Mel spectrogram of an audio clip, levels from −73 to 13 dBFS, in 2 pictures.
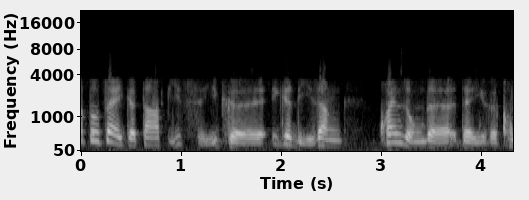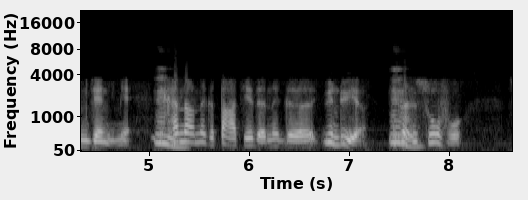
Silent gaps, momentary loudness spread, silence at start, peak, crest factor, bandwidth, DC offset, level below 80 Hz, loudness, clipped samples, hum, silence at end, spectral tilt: none; 10 LU; 0 s; -4 dBFS; 16 dB; 8.2 kHz; under 0.1%; -60 dBFS; -21 LUFS; under 0.1%; none; 0.5 s; -8 dB/octave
